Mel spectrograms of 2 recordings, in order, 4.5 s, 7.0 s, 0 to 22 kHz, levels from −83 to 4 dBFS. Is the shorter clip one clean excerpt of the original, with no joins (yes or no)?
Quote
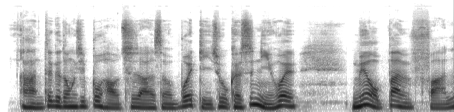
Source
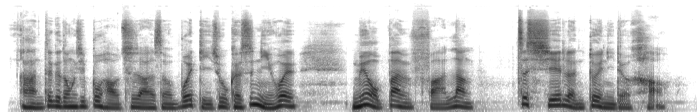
yes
